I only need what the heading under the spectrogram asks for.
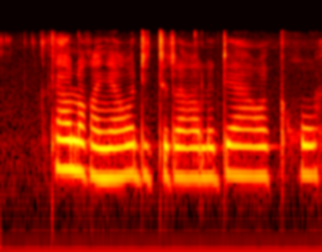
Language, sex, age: Northern Sotho, female, 23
